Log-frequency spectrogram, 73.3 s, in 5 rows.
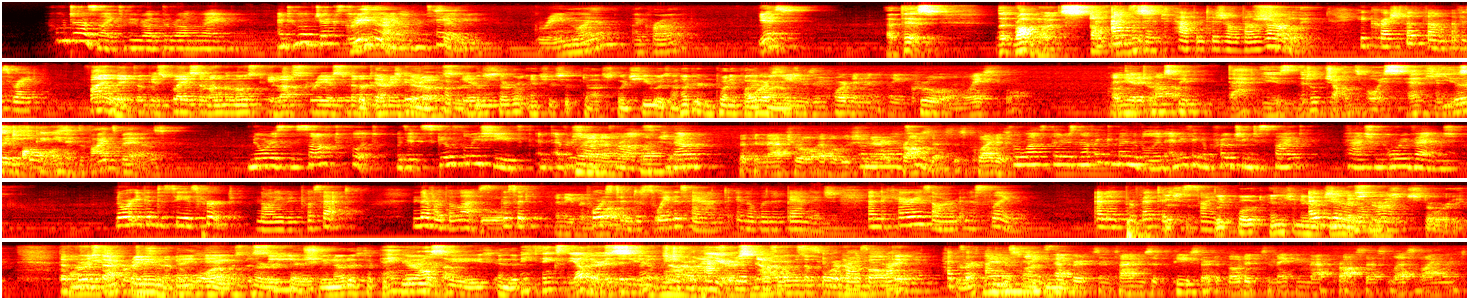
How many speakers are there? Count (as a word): seven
